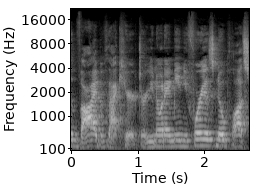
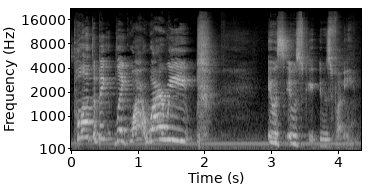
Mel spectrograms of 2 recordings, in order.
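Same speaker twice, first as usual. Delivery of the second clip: ordinary delivery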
